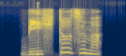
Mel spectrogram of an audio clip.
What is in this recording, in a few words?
beautiful wife of another hitotsuma Japanese pronunciation audio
